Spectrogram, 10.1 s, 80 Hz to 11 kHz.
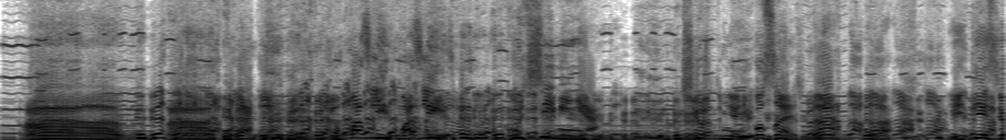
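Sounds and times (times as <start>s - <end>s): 
man growling and roaring imitating a lion: 0.2s - 2.3s
laughter: 0.2s - 10.0s
speech: 0.2s - 10.0s.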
